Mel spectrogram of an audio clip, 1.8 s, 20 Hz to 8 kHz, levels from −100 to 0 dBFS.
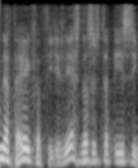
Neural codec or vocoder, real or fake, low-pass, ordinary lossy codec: codec, 16 kHz in and 24 kHz out, 0.4 kbps, LongCat-Audio-Codec, four codebook decoder; fake; 7.2 kHz; MP3, 48 kbps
